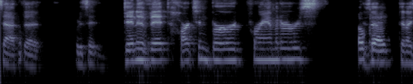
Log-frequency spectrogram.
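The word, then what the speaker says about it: Denavit-Hartenberg: Yeah, those are I can never pronounce that. What is it? Denivit Hartenberg parameters.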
